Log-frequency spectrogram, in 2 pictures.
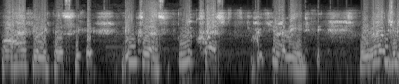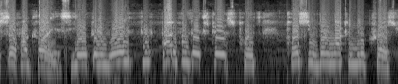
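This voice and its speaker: A man with a slightly high voice reads a text adventure game aloud. He makes amused side comments as he goes. He clears his throat now and then and rereads phrases he stumbles over. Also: fairly bright tone, rough recording. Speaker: game player reading aloud.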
